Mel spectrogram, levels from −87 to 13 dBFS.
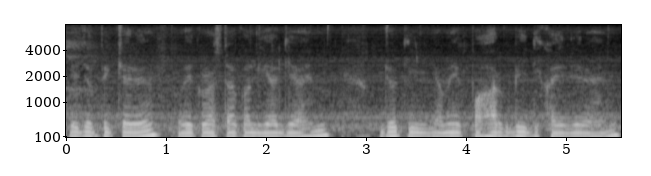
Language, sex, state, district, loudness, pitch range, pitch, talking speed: Hindi, male, Arunachal Pradesh, Longding, -15 LUFS, 105-115 Hz, 105 Hz, 185 wpm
